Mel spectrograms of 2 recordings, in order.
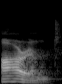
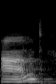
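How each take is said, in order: First: It is said with an American accent. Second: It is said with a British accent. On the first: "আমেরিকানরা বলছে" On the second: "British অ্যাকসেন্টে বলতে চান ওরা বলছে"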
